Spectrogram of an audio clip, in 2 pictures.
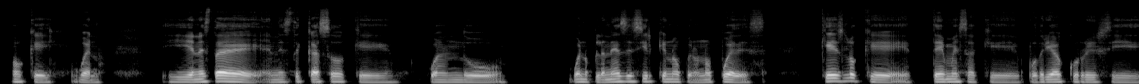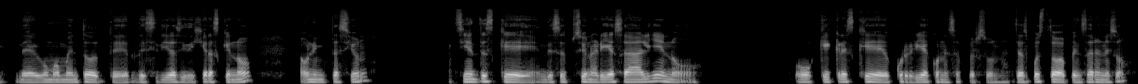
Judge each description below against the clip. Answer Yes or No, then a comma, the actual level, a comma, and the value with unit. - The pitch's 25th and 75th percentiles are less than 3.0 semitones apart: Yes, narrow, 2.6 semitones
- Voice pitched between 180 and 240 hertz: No, low, 110 Hz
